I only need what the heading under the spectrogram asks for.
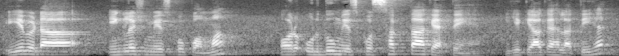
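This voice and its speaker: A man's voice: on the high side, moderate pace. A male teacher who gives a patient, fatherly exam-prep lecture and calls his students "beta". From Pakistan. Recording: echoey room with faint noise.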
